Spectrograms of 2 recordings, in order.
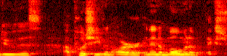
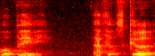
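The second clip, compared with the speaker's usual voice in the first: low, murmuring voice; 3 dB quieter than usual. Reading a novel aloud, voicing the male character: murmuring. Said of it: "he murmurs".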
